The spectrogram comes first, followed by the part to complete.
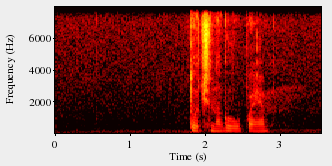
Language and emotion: Russian, neutral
